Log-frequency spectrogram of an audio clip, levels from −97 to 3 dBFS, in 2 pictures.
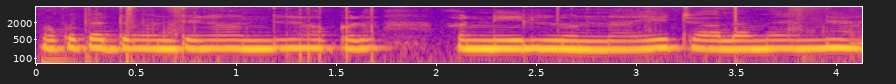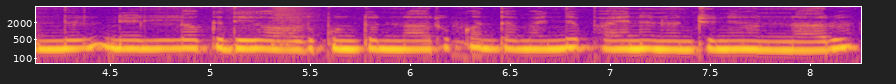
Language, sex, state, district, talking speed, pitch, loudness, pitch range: Telugu, female, Andhra Pradesh, Krishna, 115 wpm, 230 Hz, -16 LUFS, 225-240 Hz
